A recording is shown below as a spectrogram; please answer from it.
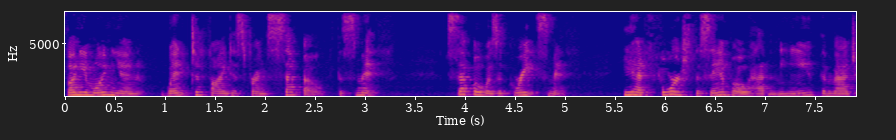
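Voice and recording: With ordinary pitch variation, a person reads aloud in a natural voice over a quiet background.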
